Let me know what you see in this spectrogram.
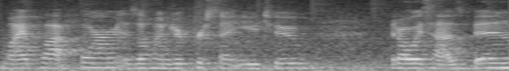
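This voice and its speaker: With an American accent, a woman talks at a fairly quick pace in a medium pitch, over noticeable background noise and audible room echo. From Texas, southern border town. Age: 20s. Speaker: YouTuber / vlogger. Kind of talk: casual chat. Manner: casual, filler-heavy.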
